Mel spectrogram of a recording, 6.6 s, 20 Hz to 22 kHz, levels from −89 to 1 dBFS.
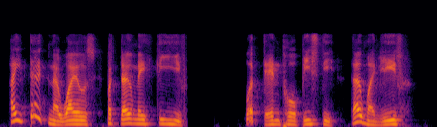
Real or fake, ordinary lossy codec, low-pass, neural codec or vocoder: fake; Opus, 64 kbps; 7.2 kHz; codec, 16 kHz, 2 kbps, FunCodec, trained on Chinese and English, 25 frames a second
